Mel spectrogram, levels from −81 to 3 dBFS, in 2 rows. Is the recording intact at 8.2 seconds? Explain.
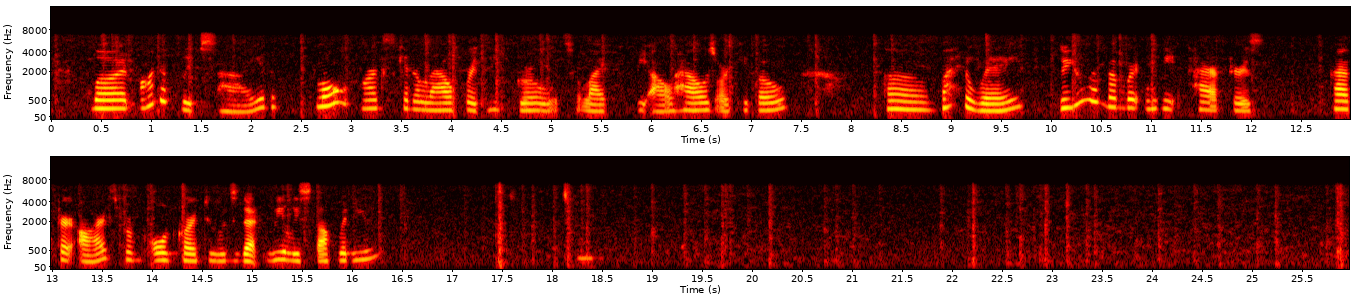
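No. 8.2 seconds falls inside a stretch of speech cut by the noise suppressor, running 7.65 to 8.36 s. The suppressor mistook some quiet speech for background and pulled it down by up to about 13 dB, so bits sound swallowed or faint. Altogether that's only about a sixth of a second. There are also noise suppressor artifacts here, as everywhere in the clip: the background is being lowered by about 16 dB, which can leave a fluttery residue and a thin, watery tone.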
